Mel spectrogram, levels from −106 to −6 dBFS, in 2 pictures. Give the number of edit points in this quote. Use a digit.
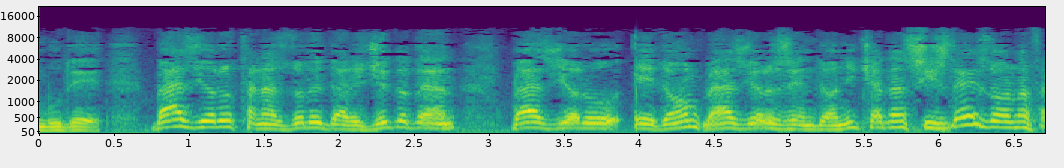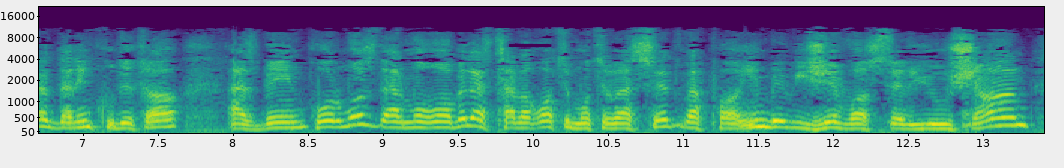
2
